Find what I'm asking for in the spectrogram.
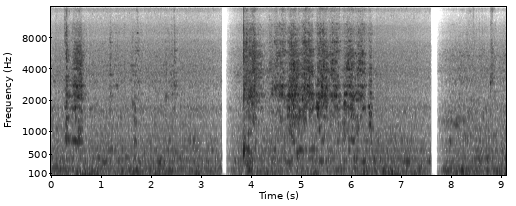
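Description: Urad dal and chana dal roast in a pan for lemon pulihora, crisp rattling and stirring scrapes over a soft sizzle, close by, with two abrupt brief breaks.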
